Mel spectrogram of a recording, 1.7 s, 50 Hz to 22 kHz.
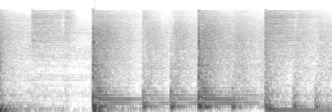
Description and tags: I made these loops about 1yr ago for a project I was working on. I know how difficult it is to find free drum loops in odd time signatures, so I thought I'd share them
